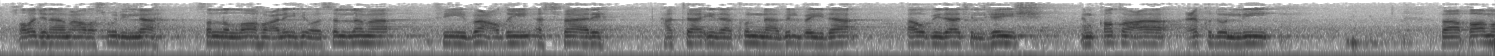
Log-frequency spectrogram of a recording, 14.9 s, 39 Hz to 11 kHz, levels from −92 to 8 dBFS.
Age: 50-69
